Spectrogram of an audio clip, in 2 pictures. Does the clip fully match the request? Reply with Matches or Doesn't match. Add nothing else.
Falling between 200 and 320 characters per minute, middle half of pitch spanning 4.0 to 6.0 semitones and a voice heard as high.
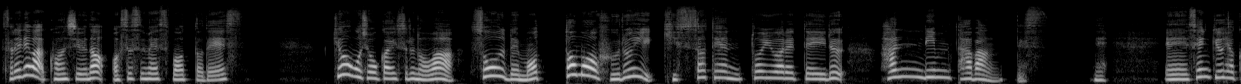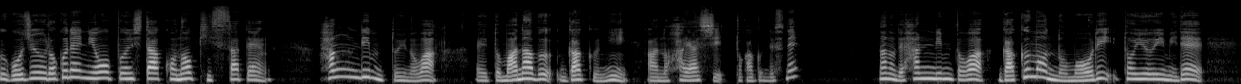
Matches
